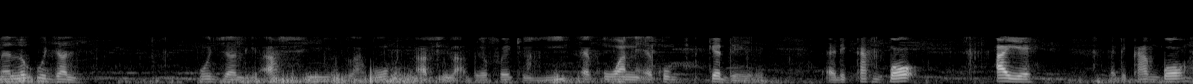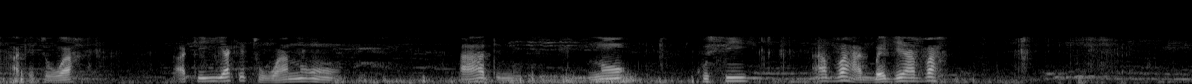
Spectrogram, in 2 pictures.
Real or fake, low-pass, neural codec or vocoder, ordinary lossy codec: real; 3.6 kHz; none; MP3, 16 kbps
